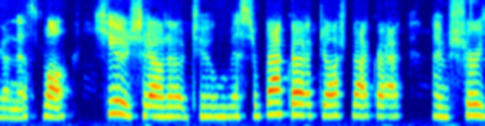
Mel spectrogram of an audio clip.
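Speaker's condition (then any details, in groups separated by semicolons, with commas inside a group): ALS; diagnosed by elimination over multiple years by Dr. Neil Snyder, Columbia University, atypical young woman; diagnosed within about past year, on the one approved ALS medication since diagnosis, symptom-directed treatments; speech affected by ALS, noticeable on podcasts and shows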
